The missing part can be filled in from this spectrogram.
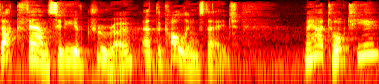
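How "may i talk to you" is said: timid, shy, very high-pitched little voice. Duck approaches the famous engine at the coaling stage and asks, shyly. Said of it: "he asked shyly".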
